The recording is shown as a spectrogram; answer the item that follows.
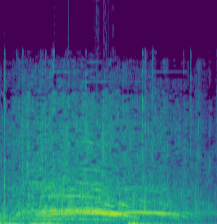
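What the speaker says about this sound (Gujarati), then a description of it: "પોલીસ માટે એકવાર જોરદાર તાળીઓ પાડી લો" A crowd at a political rally bursts into applause and cheering for the police, a broad swell of clapping under a loud, reverberant voice on a public address system.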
